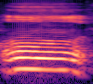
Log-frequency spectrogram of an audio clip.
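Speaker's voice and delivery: ل held long and low as "ulll"; low, drawn-out ل sound; sustained dark L. Shown as a demonstration. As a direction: stretch ل like the end of uncle. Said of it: "بنطقها كده".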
